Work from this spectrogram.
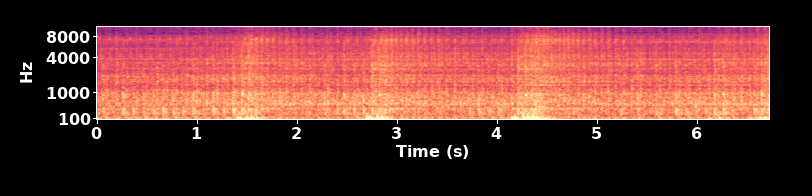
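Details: Rouser 180 motorcycle after long storage, started after cleaning a very dirty carburetor and finding lots of water in the tank: single-cylinder idle with busy clattery mechanical rattle and periodic surges; abnormal engine noise, cause suspected, not confirmed.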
